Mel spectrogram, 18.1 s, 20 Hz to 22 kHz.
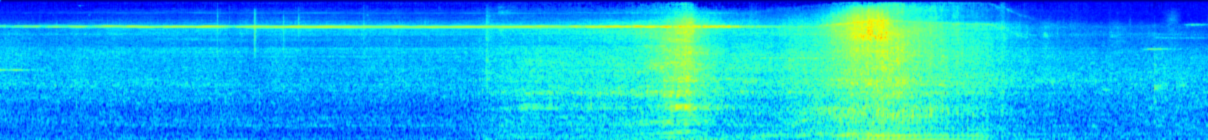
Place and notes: Trip - London Waterloo to Wigmore Hall - Trip from London Waterloo to Wigmore Hall
Start: Jubilee Line Northbound platform at London Waterloo underground station.
00:01:00 One train arrives and leaves
00:02:30 Another train comes. I get on.
00:04:27 Arrives at Westminster
00:05:20 Leaves Westminster
00:06:40 Arrives at Green Park
00:07:15 Leaves Green Park
00:08:30 Arrives Bond Street. I get off.
00:09:00 Another train arrives at the Southbound platform
00:09:30 Escalators (1)
00:10:15 Escalators (2)
00:11:00 Ticket barriers
00:11:22 Stairs to Oxford Street
00:11:45 Walk onto Oxford Street
00:12:30 Wait at crossing
00:13:05 Crossing beeps. I don't cross.
00:14:00 I cross
00:14:10 Walk down the side of Debenhams
00:15:00 Walking down Marylebone Lane, Henrietta Place, Welbeck Street
00:16:00 Crossing Wigmore Street to Wigmore Hall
